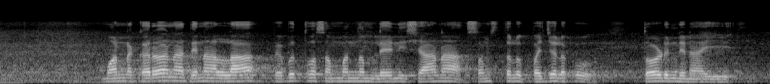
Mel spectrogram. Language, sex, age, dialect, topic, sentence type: Telugu, male, 18-24, Southern, banking, statement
